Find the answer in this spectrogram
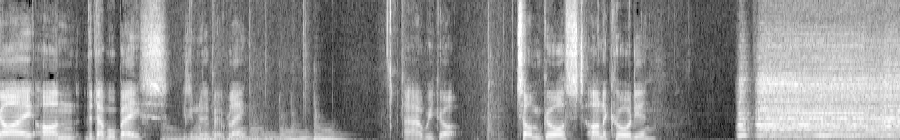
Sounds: accordion

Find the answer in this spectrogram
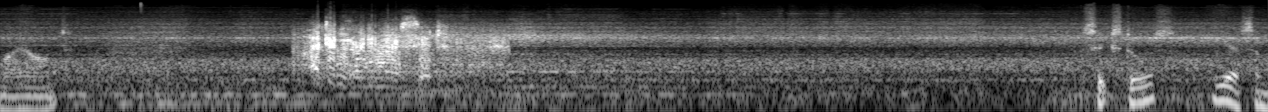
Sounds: speech, white noise

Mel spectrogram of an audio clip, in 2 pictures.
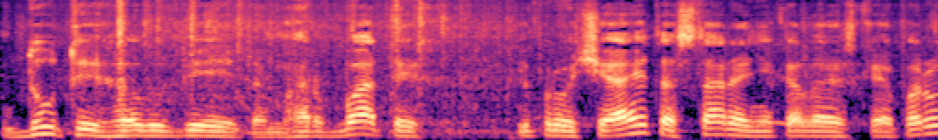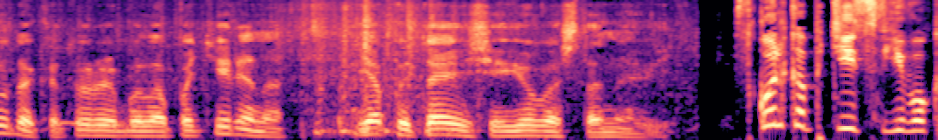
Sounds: pigeon, bird, speech

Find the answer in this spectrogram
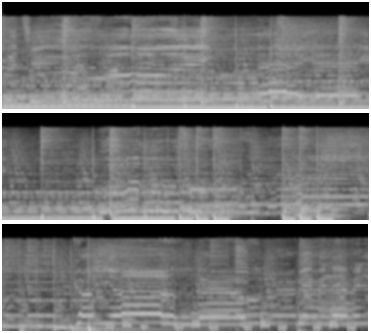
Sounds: independent music, music

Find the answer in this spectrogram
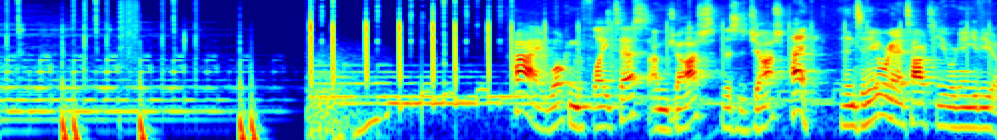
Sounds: music, speech

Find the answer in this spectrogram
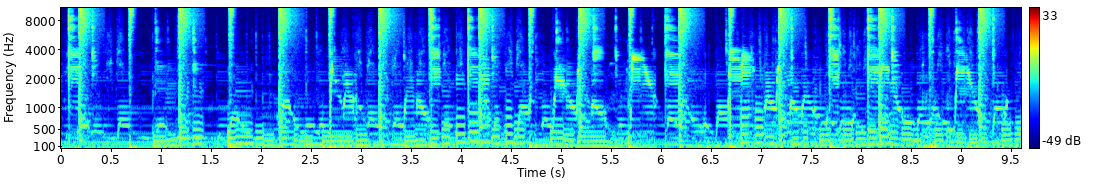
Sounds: bass guitar, plucked string instrument, musical instrument, funk, guitar, music

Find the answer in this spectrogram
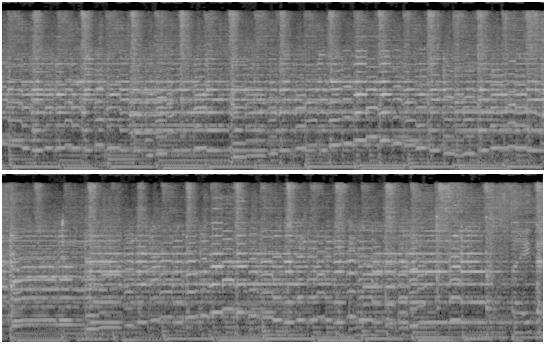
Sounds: music, musical instrument, fiddle

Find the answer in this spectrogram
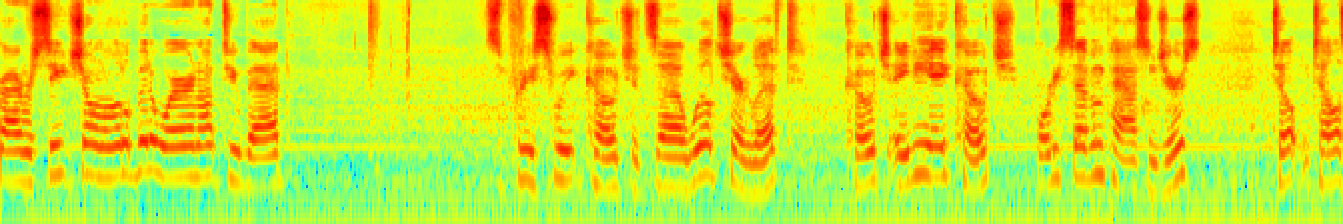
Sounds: vehicle, speech, bus

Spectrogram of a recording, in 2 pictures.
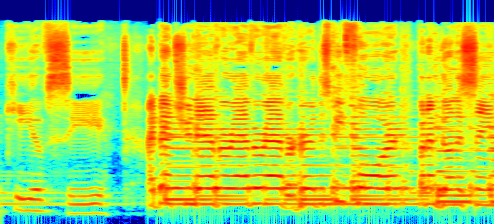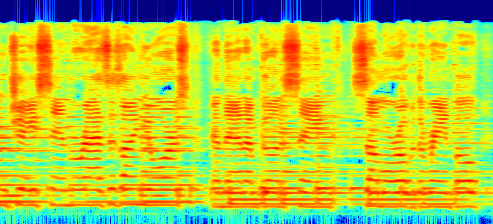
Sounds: playing ukulele

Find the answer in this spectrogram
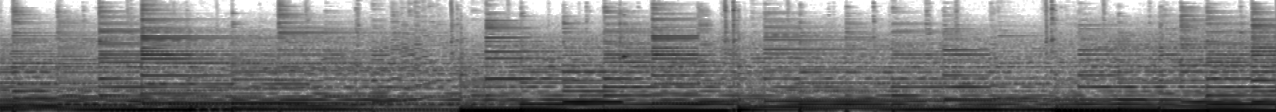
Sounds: music, tender music

